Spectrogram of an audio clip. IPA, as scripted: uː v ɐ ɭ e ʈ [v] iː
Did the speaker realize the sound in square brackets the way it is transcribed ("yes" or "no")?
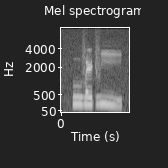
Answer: yes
